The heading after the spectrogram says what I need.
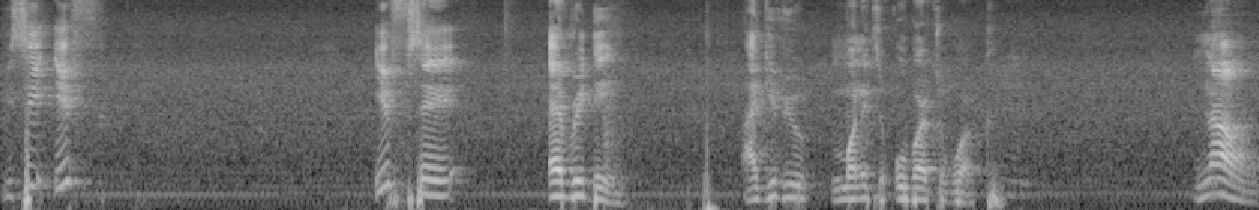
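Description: A Nigerian man talks through his view in a casual group chat, earnest and patient, building his point from everyday examples. His voice rings in an echoey room with clear background noise behind it. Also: mid-range voice, big pitch swings, slow pace, pauses often, dark tone. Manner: earnest, explains with worked examples. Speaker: panelist.

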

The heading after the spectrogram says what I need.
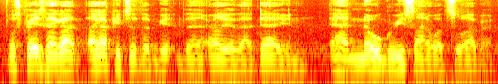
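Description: A man's voice: low voice, fairly even intonation, fast, mellow, a little hiss or hum. A young American man chatting casually with friends. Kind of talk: casual chat.

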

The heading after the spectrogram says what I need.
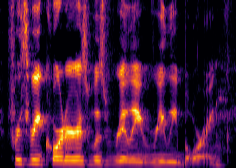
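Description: A woman's voice: fairly low pitch, expressive, moderate pace. Woman co-host, casual, filler-heavy chat, easygoing delivery. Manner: chatty, laid-back storytelling with many fillers. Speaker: sports podcast co-host.

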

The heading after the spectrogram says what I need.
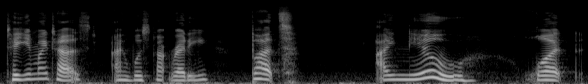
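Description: Young woman, Texan accent, casual vlogger; slow, clear delivery, chatty and emotional. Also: mid-range voice. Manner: chatty, emotional, laughs often, says "y'all" and "like". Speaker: teacher and vlogger. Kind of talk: casual weekly recap vlog.

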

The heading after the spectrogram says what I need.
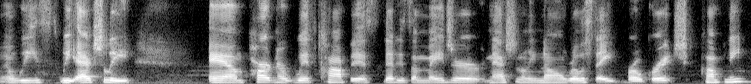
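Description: Woman, low, matter-of-fact. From South Side of Chicago. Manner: steady, matter-of-fact, many "um"s. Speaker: real estate consultant. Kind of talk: casual interview guest.

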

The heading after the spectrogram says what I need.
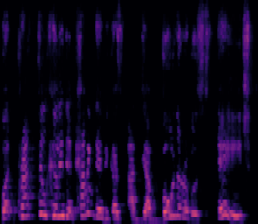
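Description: A woman's voice: expressive, brisk. Emphatic woman in her fifties, dull audio. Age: 50s. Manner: emphatic and laughing, swoops up in pitch. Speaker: interview guest. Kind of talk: casual interview chat.

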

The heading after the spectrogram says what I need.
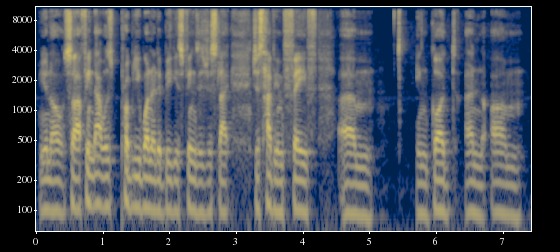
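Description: Young male guest, low voice, relaxed slangy storyteller. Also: moderate pace. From born in France, grew up in Kingston, England. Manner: laid-back slang-heavy storytelling, many fillers. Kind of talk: casual podcast chat.

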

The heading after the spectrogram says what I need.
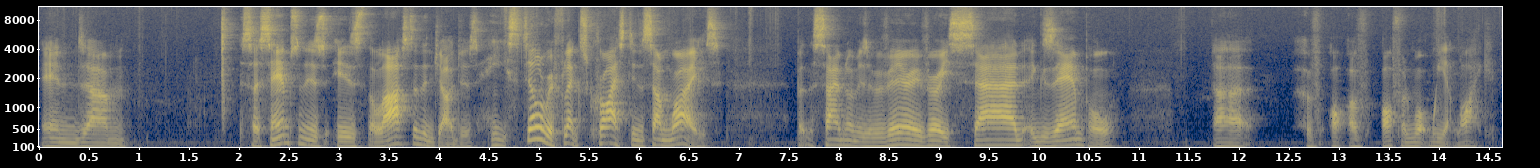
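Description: A man who preaches and hosts a Bible podcast gives an informal sermon commentary on scripture in a fairly low, expressive voice, taking it slowly. He is earnest and conversational, repeating and rephrasing his points for emphasis.

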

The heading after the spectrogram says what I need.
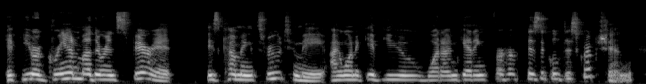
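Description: A woman's voice: medium pitch, normal speed, mellow, dry recording. A woman speaking as an interview guest, a spiritual medium explaining things earnestly and step by step in a conversational way.

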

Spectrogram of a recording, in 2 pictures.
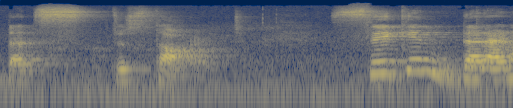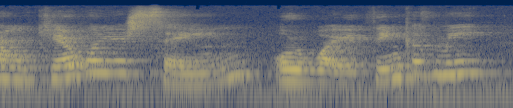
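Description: A Cuban woman in her twenties, a journalism student appearing as a guest, speaks English with a Cuban Spanish accent in a casual chat. Her voice is a little high and sing-song at a moderate pace, she often repeats words when starting a thought, and the audio is reverberant with slight background noise.

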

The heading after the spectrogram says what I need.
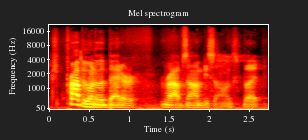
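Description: A man's voice: on the low side, big pitch swings, fast talker, vocal fry, sharp tone. Chill guy rambling on a podcast, laid back, laughs a lot. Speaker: podcast co-host. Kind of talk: casual chat.

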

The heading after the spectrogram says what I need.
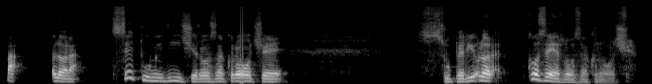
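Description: A man's voice: mid-range voice, expressive, unhurried, warm tone, dry recording, studio quality. A man hosting a live stream as a spiritual teacher, answering viewers' questions in an earnest, didactic way and speaking straight to his listeners.

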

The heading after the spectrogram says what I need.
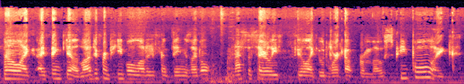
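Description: A man's voice: fairly high pitch, fast talker, pushed and bright, slight background noise, low-quality recording. A young man guest on a chat podcast, rambling through his thoughts with lots of "like" and restarts. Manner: rambling, many fillers, self-correcting. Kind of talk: casual discussion.

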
